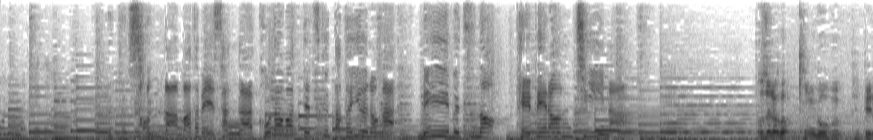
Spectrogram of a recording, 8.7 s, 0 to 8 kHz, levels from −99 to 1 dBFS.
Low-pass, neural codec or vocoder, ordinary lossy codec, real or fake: none; none; none; real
